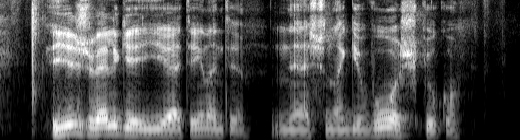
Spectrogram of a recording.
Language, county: Lithuanian, Kaunas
